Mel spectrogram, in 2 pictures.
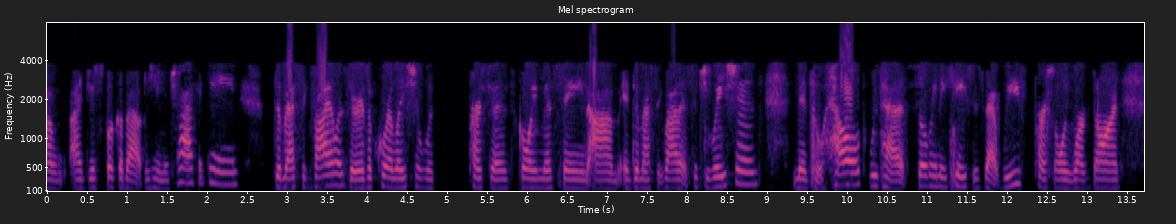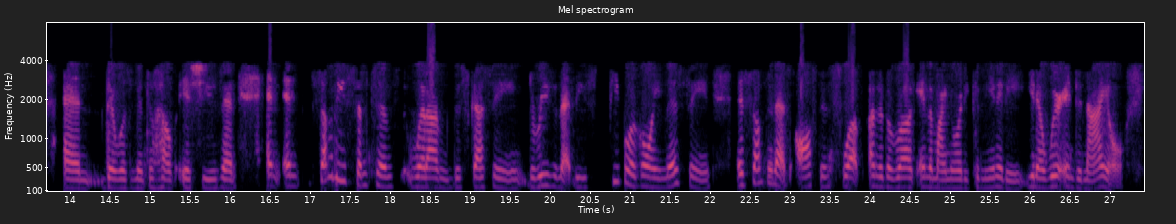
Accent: Spartanburg, South Carolina, United States; my hometown of Spartanburg, South Carolina.

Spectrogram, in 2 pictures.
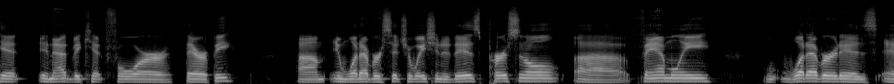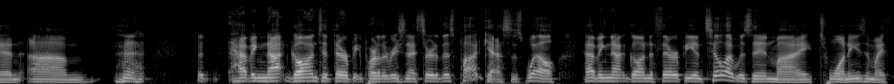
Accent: New Jersey, United States; I was a little guy growing up in Jersey

